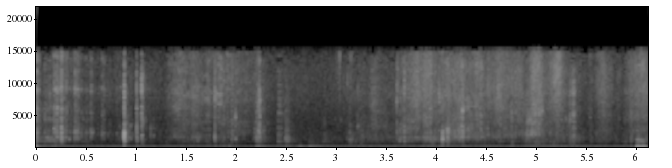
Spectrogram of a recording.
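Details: Soft clicks and taps, like typing or handling paper, in a quiet room with low hum and a brief thump at the end; no animal sounds.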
